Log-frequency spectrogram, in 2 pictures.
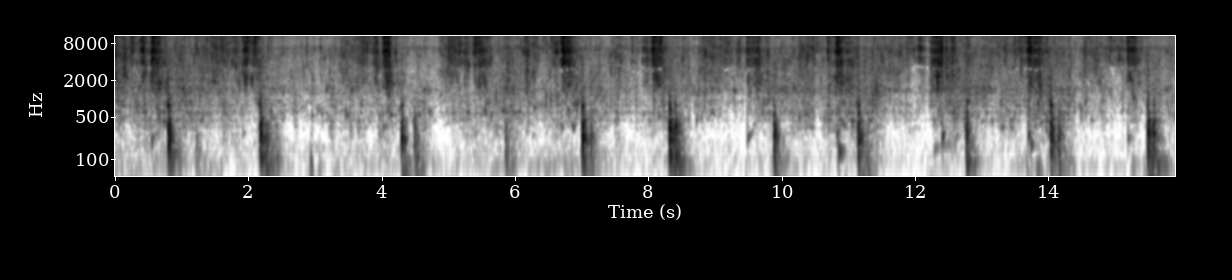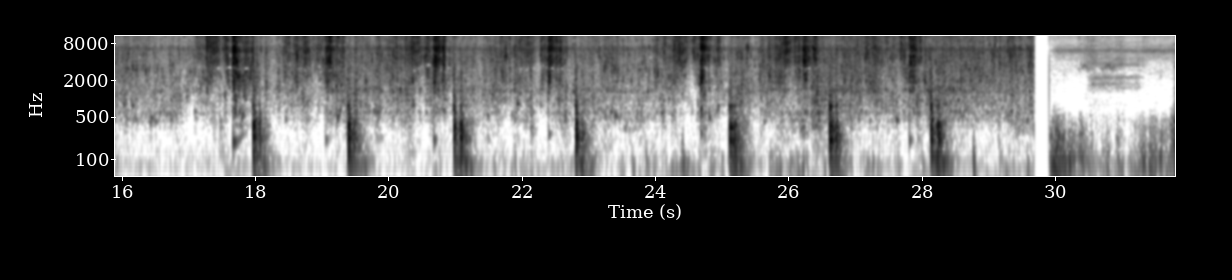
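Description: Paddle strokes of a small hand-paddled sampan on a lake, one about every second and a half, each a short splash of the paddle in the water, over a soft wash of water.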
